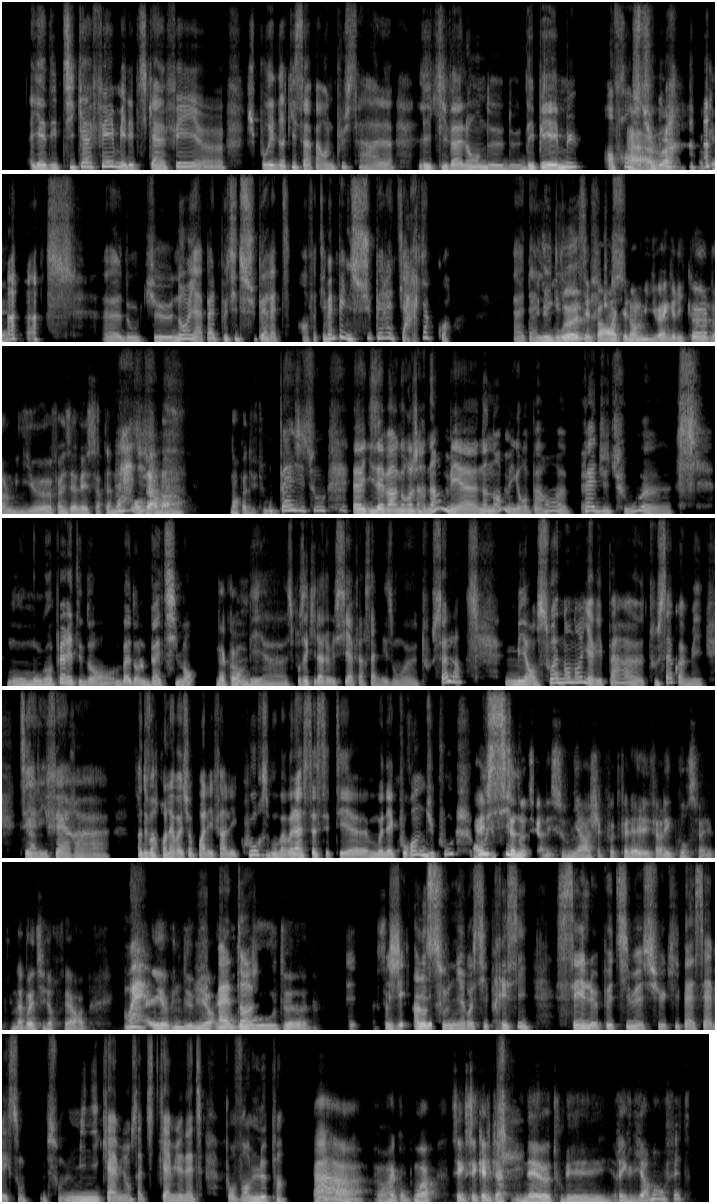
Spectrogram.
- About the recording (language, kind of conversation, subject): French, podcast, Raconte un souvenir d'enfance lié à tes origines
- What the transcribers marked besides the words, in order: laugh; stressed: "rien"; other background noise; stressed: "Pas"; stressed: "gros jardin"; stressed: "un"; surprised: "Ah !"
